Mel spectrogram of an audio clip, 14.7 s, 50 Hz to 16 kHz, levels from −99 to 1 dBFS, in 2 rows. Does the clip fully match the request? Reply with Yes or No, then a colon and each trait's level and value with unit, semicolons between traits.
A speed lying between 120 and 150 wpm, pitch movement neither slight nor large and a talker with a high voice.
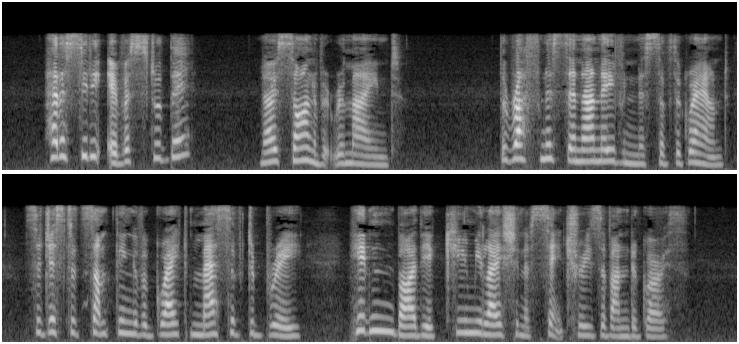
Yes: average, 140 wpm; average, 4.9 semitones; high, 225 Hz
